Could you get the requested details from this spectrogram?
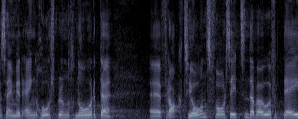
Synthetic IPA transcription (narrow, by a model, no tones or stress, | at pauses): ɑshɛɪmiːɾɛɪɡn̩tləxuːəʃpɾɵŋlɪxnʊɾd̥̪ə | ʔfɾɑkʰt͡sjoːnsfoːɾsɪt͡sn̩d̪əʋœwəfəɾtɛɪ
